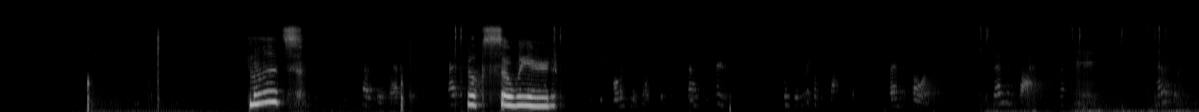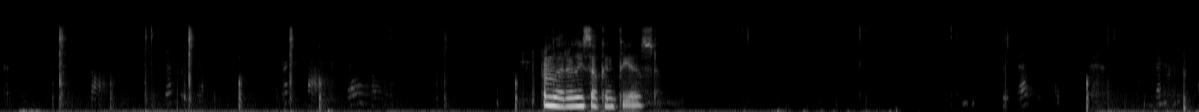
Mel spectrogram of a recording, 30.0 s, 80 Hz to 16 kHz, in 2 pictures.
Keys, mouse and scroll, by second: 14.1-18.6 drag, 18.6-29.9 shift+middle drag.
